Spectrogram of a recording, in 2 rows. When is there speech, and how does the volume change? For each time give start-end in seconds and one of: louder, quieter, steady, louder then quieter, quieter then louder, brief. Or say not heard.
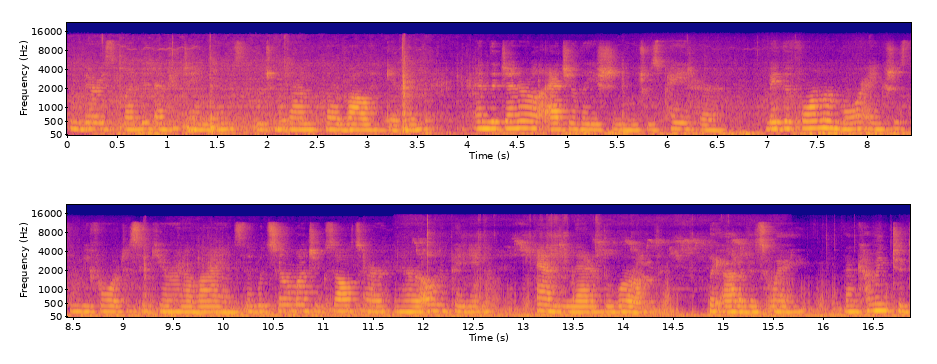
0.0-16.8 steady.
